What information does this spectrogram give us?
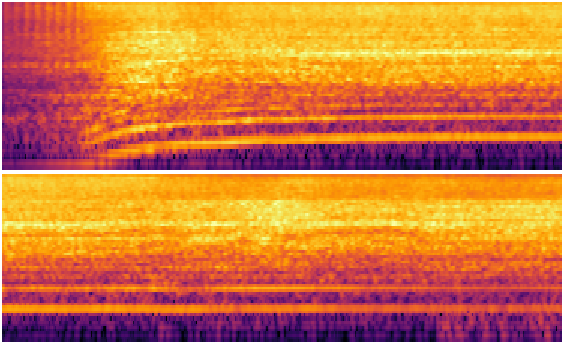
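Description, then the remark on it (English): A leaf blower's small engine sputters to life and climbs in pitch over the first second or two, then holds a loud, steady whining drone with a broad rush of air. “There's absolutely a podcast of this gentleman and his leaf blower.”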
